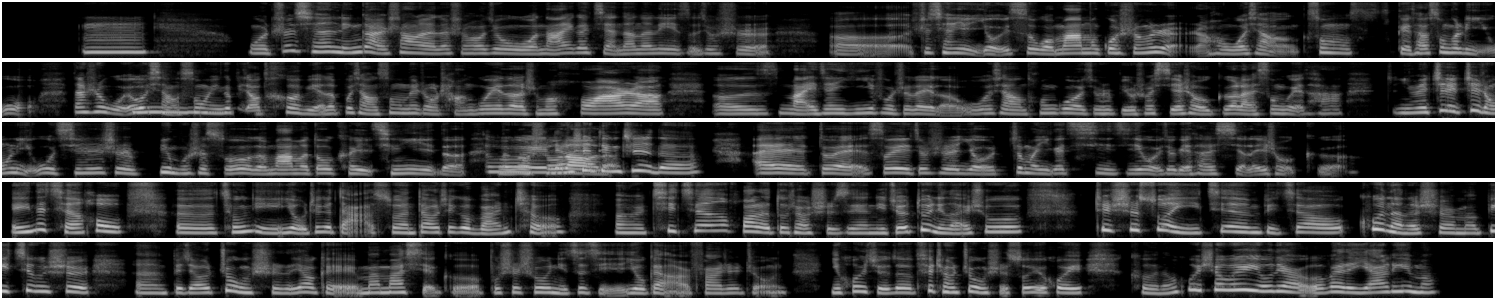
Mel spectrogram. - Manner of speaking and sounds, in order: other noise; teeth sucking; teeth sucking
- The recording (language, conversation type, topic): Chinese, podcast, 你怎么让观众对作品产生共鸣?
